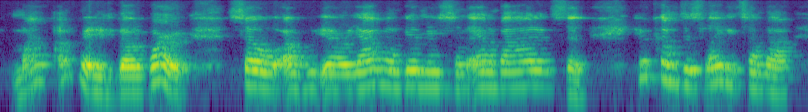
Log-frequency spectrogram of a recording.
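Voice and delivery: ordinary talk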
